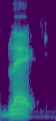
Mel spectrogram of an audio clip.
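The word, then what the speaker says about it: 6LACK: a uh black it's it's spelled six black but but it's I mean six LA but it's black um he was he's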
